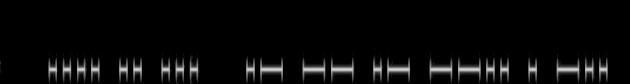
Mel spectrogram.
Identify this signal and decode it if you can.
Morse code, heard as a keyed tone, about 17 wpm, 700 Hz. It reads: HIS AMAZED
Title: Pangram Challenge v2 - 17wpm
